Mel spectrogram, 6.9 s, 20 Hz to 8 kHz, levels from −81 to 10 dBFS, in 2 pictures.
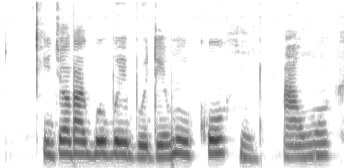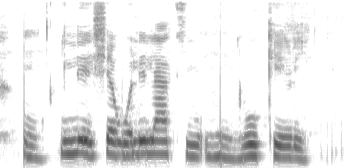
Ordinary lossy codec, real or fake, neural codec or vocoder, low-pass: none; fake; codec, 16 kHz, 8 kbps, FreqCodec, larger model; none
